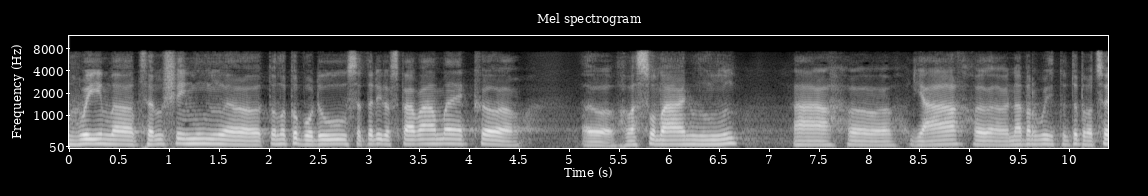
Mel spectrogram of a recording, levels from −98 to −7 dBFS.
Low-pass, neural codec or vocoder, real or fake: 7.2 kHz; codec, 16 kHz, 0.5 kbps, FunCodec, trained on LibriTTS, 25 frames a second; fake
